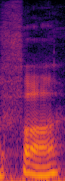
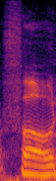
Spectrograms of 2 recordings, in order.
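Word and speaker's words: Pho: of the restaurant is what the fa or Foe depending on how you pronounce it in Redford Michigan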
